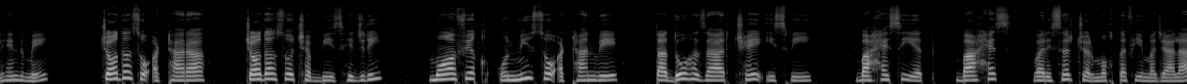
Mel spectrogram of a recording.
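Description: No technical faults can be heard anywhere in this speech recording. Nothing in it calls for comment on technical grounds.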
